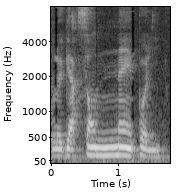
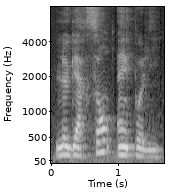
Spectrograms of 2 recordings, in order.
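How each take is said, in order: First: An n sound links garçon to impoli. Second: No n sound links garçon to impoli. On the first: The speaker calls it wrong. "Ce ne serait pas beau de dire" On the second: The speaker calls it right. "On ne fait pas la liaison"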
